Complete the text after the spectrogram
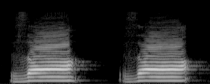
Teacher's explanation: দাঁতের আগায় লাগিয়ে একটু মোটা আওয়াজে আমরা উচ্চারণ করব এক আলিফটা নিয়ে।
